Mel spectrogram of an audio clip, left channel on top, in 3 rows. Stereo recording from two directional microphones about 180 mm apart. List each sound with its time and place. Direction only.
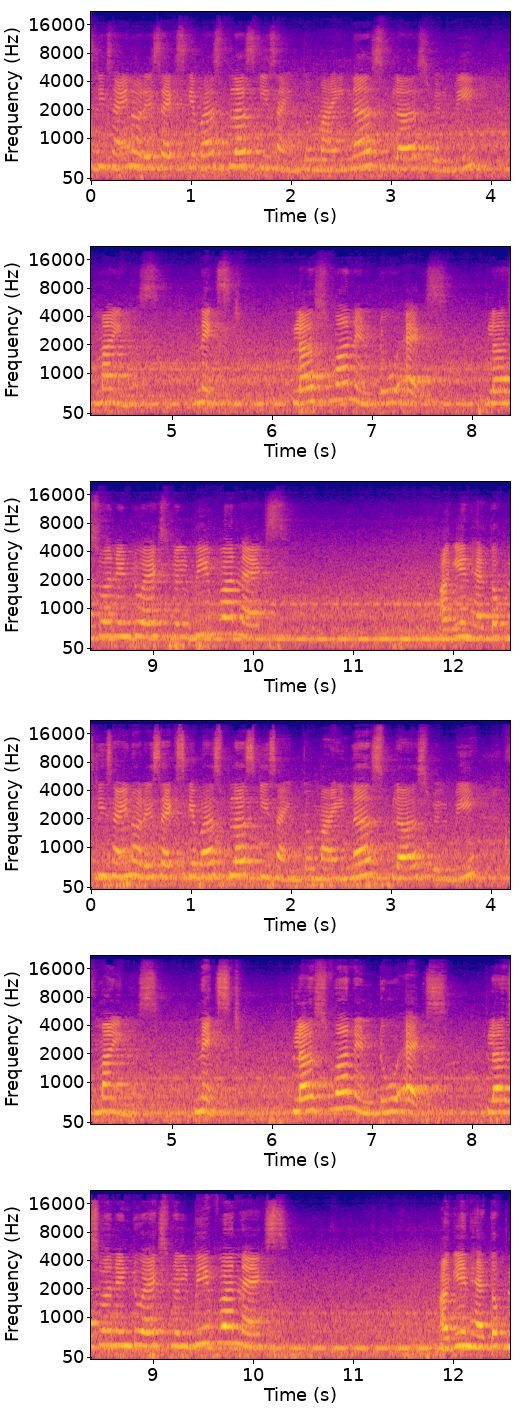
0.2 s a woman's voice: 45° right (ahead or behind)
6.2 s a woman's voice: 40° right (ahead or behind)
11.9 s a woman's voice: 40° right (ahead or behind)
